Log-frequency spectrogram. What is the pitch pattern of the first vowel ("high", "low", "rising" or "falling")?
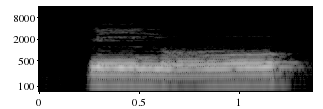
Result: low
